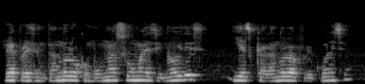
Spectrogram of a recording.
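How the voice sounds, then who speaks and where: A young student presents a technical class project with a mid-pitched voice. The delivery is didactic and halting, moving step by step through prepared material. The recording is dull and lo-fi. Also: little pitch movement, a little mellow. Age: young adult.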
